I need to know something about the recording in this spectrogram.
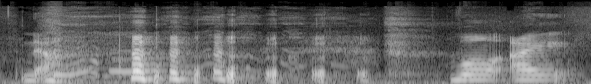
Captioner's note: laughter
